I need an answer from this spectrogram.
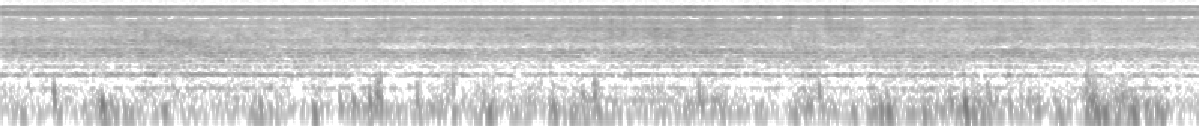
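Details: Honeybees buzzing around flowering sand buck brush (Ceanothus cuneatus var. fascicularis) at Los Osos elfin forest in the morning; a continuous low hum from numerous bees, swelling as individuals pass close, over a soft low-frequency rumble.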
